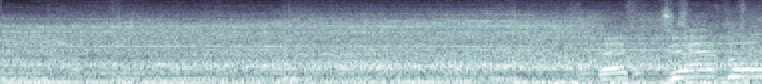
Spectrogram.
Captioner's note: crowd cheering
